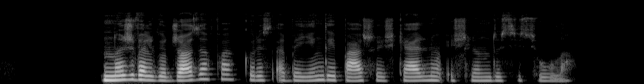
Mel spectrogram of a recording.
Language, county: Lithuanian, Vilnius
